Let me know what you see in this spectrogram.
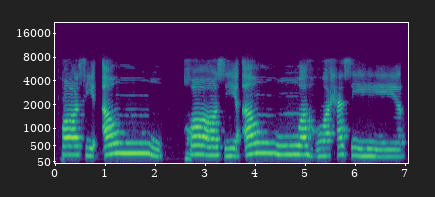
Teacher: Kita kena masukkan huruf tanwin tu ke dalam huruf waw. Lepas tu kita sertakan dengan bunyi dengung 2 harokat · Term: idgham bi gunnah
